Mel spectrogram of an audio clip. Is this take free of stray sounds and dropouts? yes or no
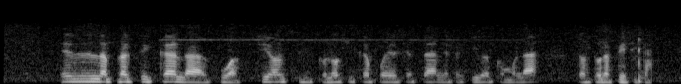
yes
